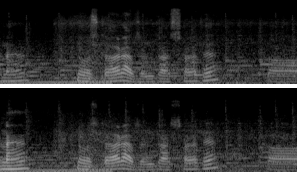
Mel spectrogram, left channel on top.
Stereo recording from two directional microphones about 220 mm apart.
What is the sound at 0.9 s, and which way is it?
Speech, 15° left (ahead or behind).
